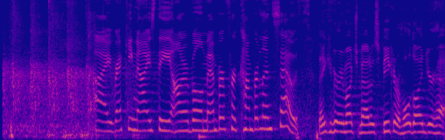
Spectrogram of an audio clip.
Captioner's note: applause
